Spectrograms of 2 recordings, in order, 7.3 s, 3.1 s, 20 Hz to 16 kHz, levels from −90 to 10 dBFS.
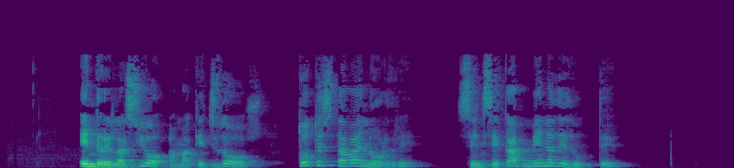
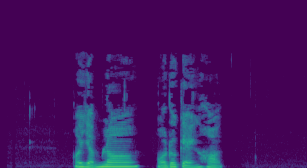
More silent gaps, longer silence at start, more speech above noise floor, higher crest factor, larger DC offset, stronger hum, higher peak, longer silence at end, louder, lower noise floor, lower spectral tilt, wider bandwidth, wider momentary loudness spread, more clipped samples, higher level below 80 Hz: neither; about the same, 0.8 s vs 0.75 s; first, 58 dB vs 53 dB; first, 24 dB vs 18 dB; neither; neither; about the same, -6 dBFS vs -8 dBFS; first, 1.15 s vs 0.85 s; second, -28 LUFS vs -25 LUFS; first, -85 dBFS vs -76 dBFS; second, -4 dB/octave vs -7.5 dB/octave; about the same, 11.5 kHz vs 10.5 kHz; first, 17 LU vs 11 LU; neither; second, -86 dBFS vs -70 dBFS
